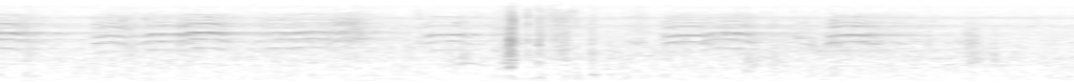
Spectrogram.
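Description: Faint bird calls: runs of short, arched chirps repeated in quick series, with a single sharp click about two and a half seconds in.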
